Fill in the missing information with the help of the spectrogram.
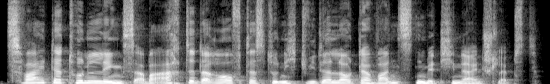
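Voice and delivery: high, brisk commanding meerkat; bossy meerkat chief. A narrator's reading. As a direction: order the workers about. Colony boss directing workers.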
